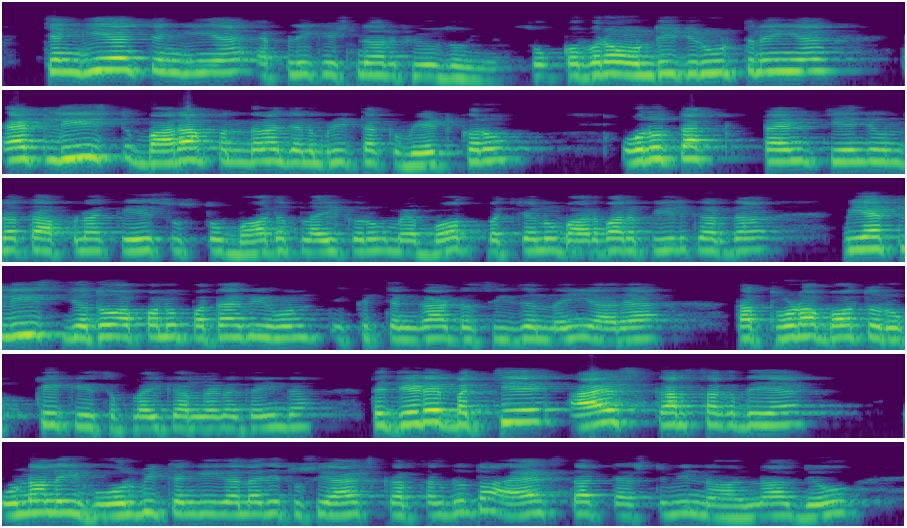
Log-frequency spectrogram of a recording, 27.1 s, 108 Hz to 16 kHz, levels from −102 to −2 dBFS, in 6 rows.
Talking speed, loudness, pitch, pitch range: 200 wpm, -23 LUFS, 225 Hz, 210-245 Hz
